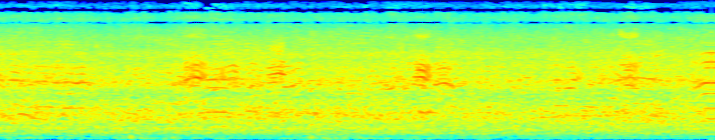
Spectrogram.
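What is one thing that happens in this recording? A stadium crowd murmurs and chatters steadily in a large open space.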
